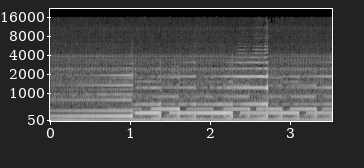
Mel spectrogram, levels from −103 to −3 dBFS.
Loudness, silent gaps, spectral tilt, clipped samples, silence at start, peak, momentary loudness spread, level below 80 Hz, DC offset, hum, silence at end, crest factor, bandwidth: -31 LUFS; none; -6.5 dB/octave; under 0.1%; 0 s; -12 dBFS; 8 LU; -44 dBFS; under 0.1%; none; 0 s; 20 dB; 16 kHz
